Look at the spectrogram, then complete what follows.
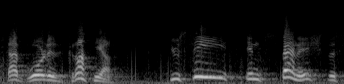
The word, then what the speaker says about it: gracias: okay muchas gracias amigo no no no not gracious that word is gracias you see in Spanish the see is pronounced th graffia you see th your mind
